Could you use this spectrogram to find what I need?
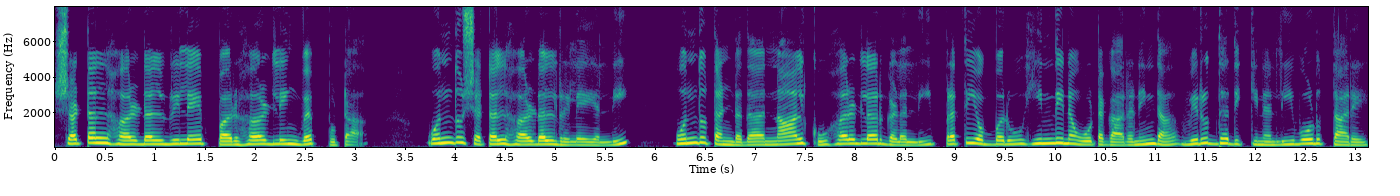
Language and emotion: Kannada, neutral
